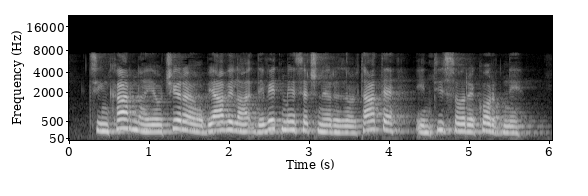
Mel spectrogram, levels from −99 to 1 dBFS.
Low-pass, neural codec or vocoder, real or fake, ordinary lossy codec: 7.2 kHz; none; real; MP3, 64 kbps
